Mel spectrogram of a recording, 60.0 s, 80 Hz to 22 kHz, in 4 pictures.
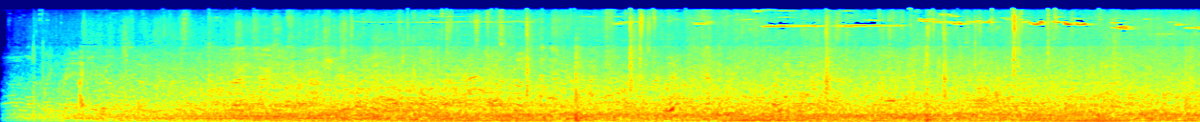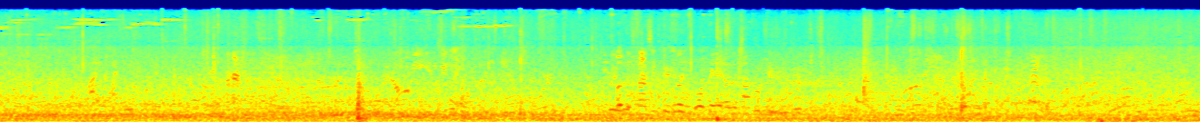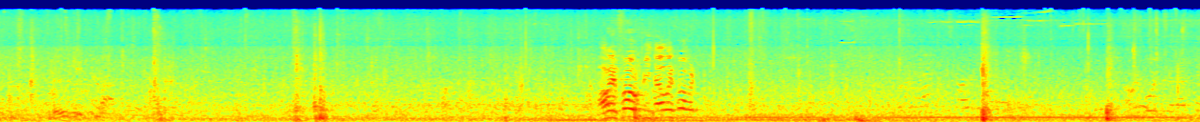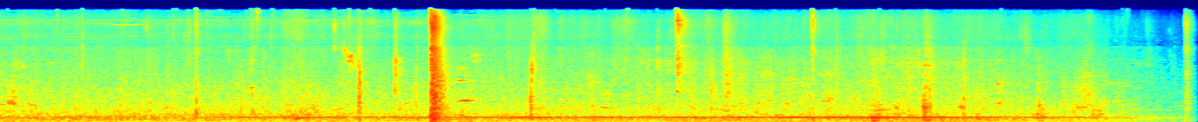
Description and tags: Sound Walk 3 LHS
Helicopter, Talking, Cars Braking, Footsteps, A Car Door Closing, an AC Unit, A locker door being opened and closed and a backpack being zipped up in the Soundscape of Loyola High School's Malloy Commons
A, AC, Braking, Car, Cars, Closing, Door, Footsteps, Helicopter, Talking, Unit, backpack, being, closed, locker, opened, up, zipped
